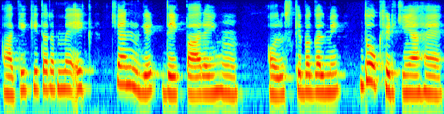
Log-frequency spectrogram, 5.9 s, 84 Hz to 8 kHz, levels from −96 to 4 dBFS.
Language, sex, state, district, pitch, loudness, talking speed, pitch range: Hindi, female, Bihar, Kaimur, 205 Hz, -15 LUFS, 180 wpm, 195-230 Hz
